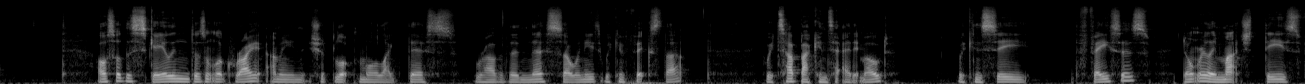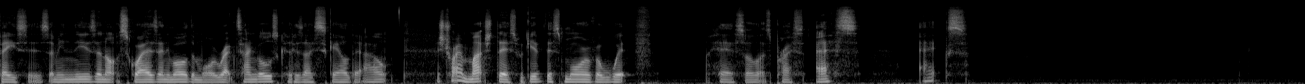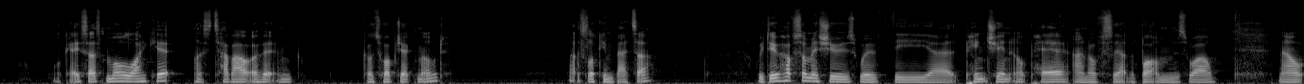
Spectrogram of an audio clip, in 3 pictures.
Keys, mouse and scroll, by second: 6.5-8.5 drag, 8.5 Tab, 10.0-14.3 middle drag, 17.3-18.7 middle drag, 19.7-21.3 middle drag, 21.3 s, 30.7 Tab, 31.7-39.1 middle drag.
